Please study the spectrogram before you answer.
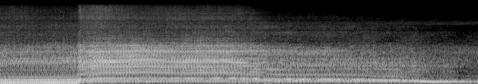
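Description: Engine blips up then settles back, its note slightly uneven and stumbling as revs fall; consistent with a misfire.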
